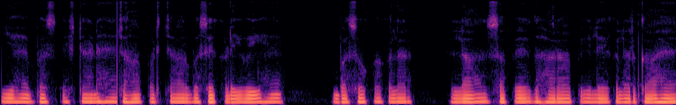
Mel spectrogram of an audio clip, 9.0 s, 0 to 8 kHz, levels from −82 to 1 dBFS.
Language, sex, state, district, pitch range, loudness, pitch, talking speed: Hindi, male, Uttar Pradesh, Jyotiba Phule Nagar, 95-100 Hz, -25 LUFS, 100 Hz, 140 wpm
